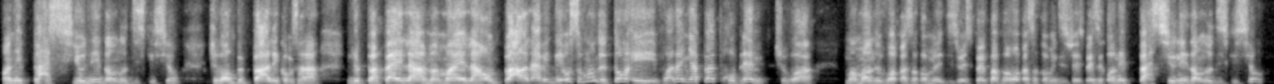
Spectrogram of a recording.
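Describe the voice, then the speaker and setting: Passionate husky-voiced woman teaching. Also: medium pitch, fast, no echo. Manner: passionate, switches between French and English. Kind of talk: devotional teaching on marriage.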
